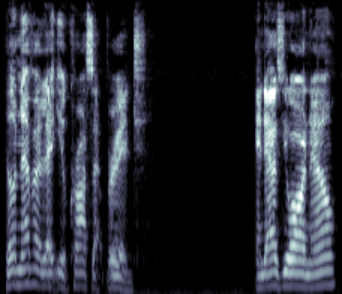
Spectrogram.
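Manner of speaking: a hint of a sly little creature's warning; lightly voiced pixie. The pixie Belshazzar warning Hellboy, lightly voiced sly imp. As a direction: tip him off like a scheming imp. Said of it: "We'll call him Belshazzar".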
